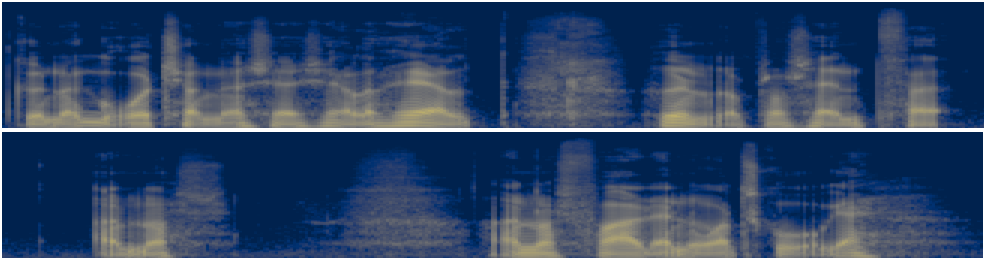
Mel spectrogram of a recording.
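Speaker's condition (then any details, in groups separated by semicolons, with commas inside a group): Cerebral palsy; uses wheelchair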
